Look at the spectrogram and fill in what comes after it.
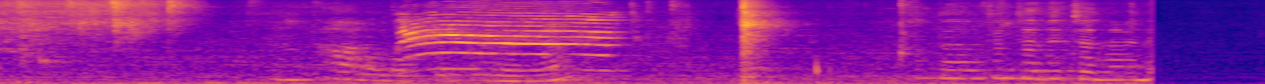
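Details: During his first bath in a year, Munchkin cat Chacha lets out a single loud, stretched meow, heard amid running water and a person's voice talking, with splashing toward the end.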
